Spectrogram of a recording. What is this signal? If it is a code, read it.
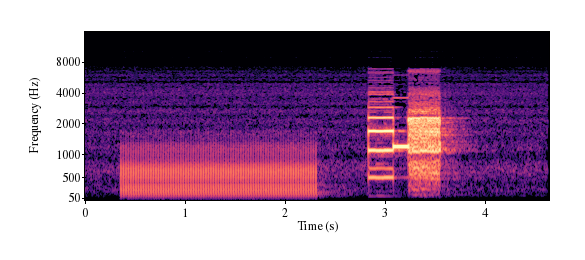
Caller ID data burst, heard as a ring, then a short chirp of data, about 1200 baud.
